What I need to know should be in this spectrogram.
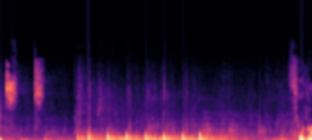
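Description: Knocks sound on a door.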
